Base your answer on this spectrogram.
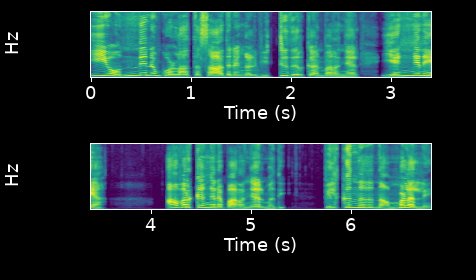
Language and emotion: Malayalam, disgusted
